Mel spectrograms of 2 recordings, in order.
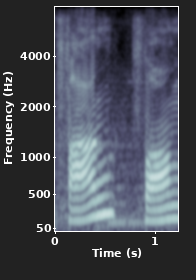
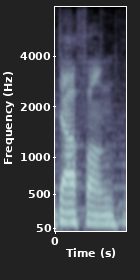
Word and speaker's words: Dafeng: Is it Fong or Feng? F-E-N-G, Dafeng. Okay, Feng. Okay, that's south. They pronounce it Dafeng in the game.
